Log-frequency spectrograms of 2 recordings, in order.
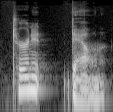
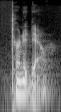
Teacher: The T in it is a stop T. Turn it down. Link it to the next word. Turn it down.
